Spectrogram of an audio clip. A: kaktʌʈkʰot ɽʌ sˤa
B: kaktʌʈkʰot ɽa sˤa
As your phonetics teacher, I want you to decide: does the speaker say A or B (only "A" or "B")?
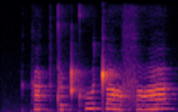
B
